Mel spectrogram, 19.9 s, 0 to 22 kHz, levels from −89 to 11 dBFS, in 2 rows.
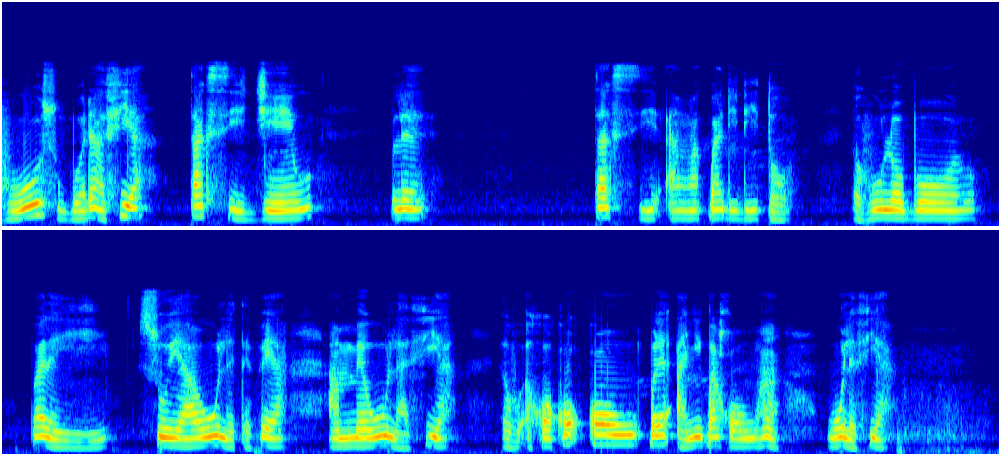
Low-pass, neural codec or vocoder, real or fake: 7.2 kHz; none; real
